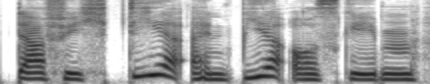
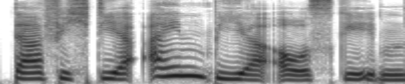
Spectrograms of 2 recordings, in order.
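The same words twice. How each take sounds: First: Darf ich DIR ein Bier ausgeben, the stress on dir. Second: Darf ich dir EIN Bier ausgeben, the stress on ein. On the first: Rena quoting Per's wrong line, stress on dir. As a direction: lean on dir, not on ein. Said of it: "Und ich hab dich korrigiert". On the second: Rena giving the corrected line, stress on ein. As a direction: lean on ein, not on dir. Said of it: "du solltest ... sagen". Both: Shown as a demonstration.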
